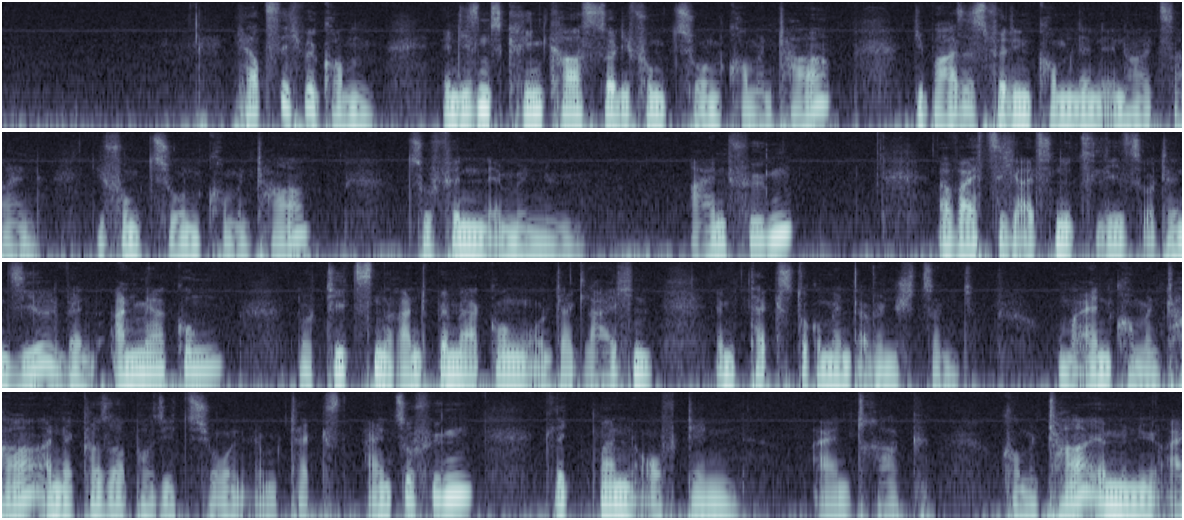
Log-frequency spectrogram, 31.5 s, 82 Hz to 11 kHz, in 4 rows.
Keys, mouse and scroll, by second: 10.1 click, 18.0 click, 29.2 click.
